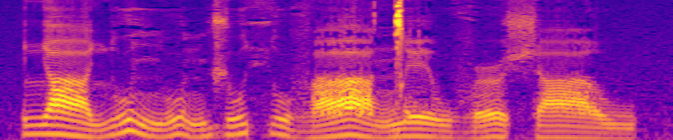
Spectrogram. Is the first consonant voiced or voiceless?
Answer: voiced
